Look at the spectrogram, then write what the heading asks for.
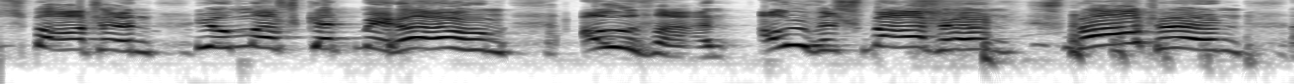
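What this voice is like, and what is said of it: Whiny old man voice. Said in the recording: “the whiniest old man voice”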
